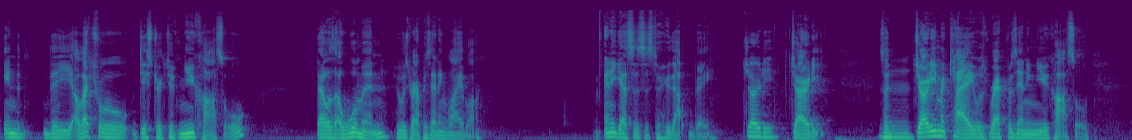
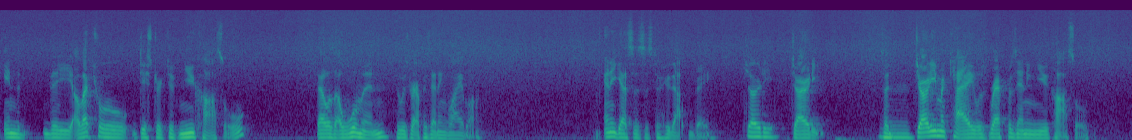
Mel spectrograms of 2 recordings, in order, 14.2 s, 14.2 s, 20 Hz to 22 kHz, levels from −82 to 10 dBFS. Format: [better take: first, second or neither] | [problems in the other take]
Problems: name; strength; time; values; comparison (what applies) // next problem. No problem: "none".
first | hiss; noticeable; throughout; 10 dB below the speech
